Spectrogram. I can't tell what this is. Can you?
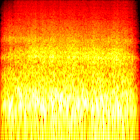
Dark Power Down
A negative effect taking place. A character looses a level. Temporarily or permanently? The player is going to make that distinction in the long run... Created by overprocessing own recording and the Granular Scatter Processor.
Edited with Audacity.
Plaintext:
HTML:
